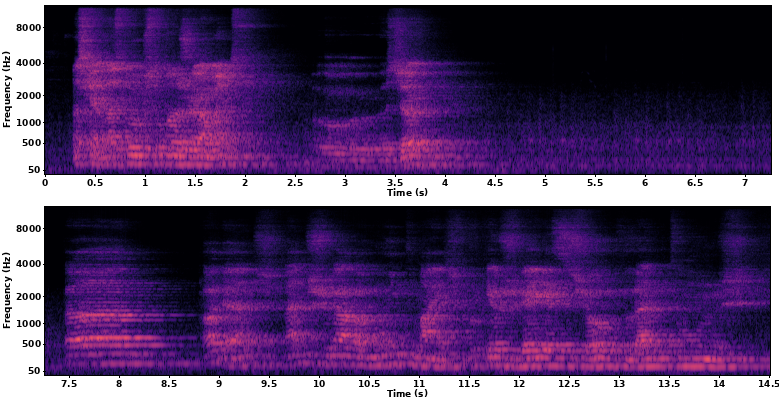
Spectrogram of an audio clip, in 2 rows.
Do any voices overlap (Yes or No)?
No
